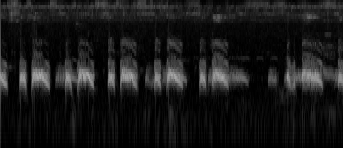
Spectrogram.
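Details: A spotted dove (Spilopelia chinensis) gives soft, mellow cooing in short runs of hollow notes, about one per second, with brief pauses between phrases; no other sounds stand out.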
